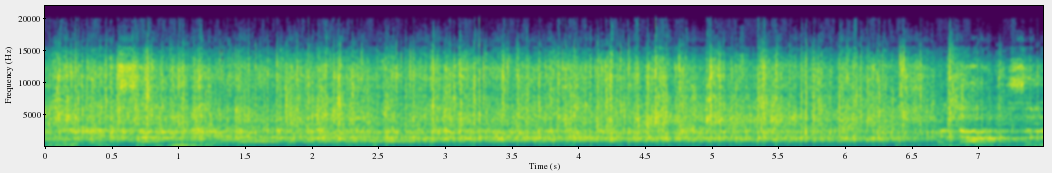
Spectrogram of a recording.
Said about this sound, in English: Applause, please, for Karabo, Luvo, and Sandile.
